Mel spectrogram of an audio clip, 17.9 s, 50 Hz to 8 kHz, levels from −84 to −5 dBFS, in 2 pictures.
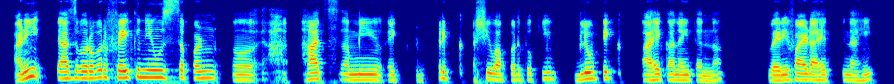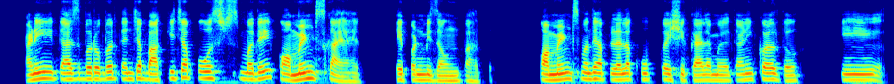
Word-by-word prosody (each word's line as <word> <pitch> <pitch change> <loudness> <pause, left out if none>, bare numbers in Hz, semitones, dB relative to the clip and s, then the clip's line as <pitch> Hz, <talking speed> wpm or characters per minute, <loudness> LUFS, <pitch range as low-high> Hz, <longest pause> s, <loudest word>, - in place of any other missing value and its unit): आणि 220 +7 +5 0.2
त्याचबरोबर 190 +2 +3
फेक 200 +2 +6
न्यूजच 215 -1 +2
पण 195 +1 0 0.2
अ, - - -7 0.3
हा 170 - -11 0.2
हाच 170 +2 +3
मी 150 0 +1
एक 135 -1 -7 0.2
ट्रिक 175 +7 -7
अशी 170 - -3
वापरतो 150 -1 -4
की 175 0 -5 0.3
ब्लू 170 +4 +3
टिक 185 -1 -1 0.2
आहे 145 +1 +4
का 150 - -2
नाही 140 -1 0
त्यांना? 130 -1 -6 0.5
व्हेरीफाईड 145 +3 +3
आहेत 145 0 +2
की 145 - -8
नाही? 135 +2 -4 0.5
आणि 170 +6 +4
त्याचबरोबर 170 +2 +1
त्यांच्या 175 +2 +1
बाकीच्या 180 +6 +2
पोस्ट्स 190 -1 -1
मध्ये 175 +3 +2
कॉमेंट्स 165 +5 +3
काय 155 -8 +1
आहेत? 115 -2 -8 0.4
हे 155 - +3
पण 150 -1 +1
मी 145 - +1
जाऊन 130 -1 -3
पाहतो. 120 -4 -11 0.5
कॉमेंट्समध्ये 165 +3 +3
आपल्याला 160 -1 +2
खूप 160 0 -5
काही 160 -2 +1
शिकायला 145 -2 0
मिळत 140 0 -3
आणि 155 +2 -1
कळतं 160 -6 0 0.5
की 150 -2 0
160 Hz, 160 wpm, -25 LUFS, 145-180 Hz, 0.5 s, फेक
